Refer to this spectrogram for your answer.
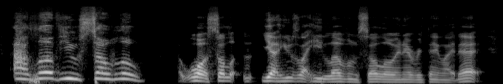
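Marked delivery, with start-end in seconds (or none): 0.2-1.5 hostile aggressive voice, very high and very slow. Quoting what a man told Solo over the belt, imitating an aggressive voice. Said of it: "he said it like with a aggressive voice".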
